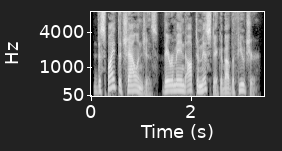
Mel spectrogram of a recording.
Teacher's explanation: Emphasize, challenges, optimistic, and future, and blend, remained optimistic. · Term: rhythm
